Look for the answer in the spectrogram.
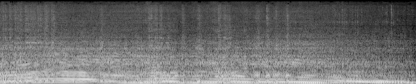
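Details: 1995 Tigershark Monaco 640cc two-stroke jet ski, unrun for over 20 years, started briefly without cooling water: crisp buzz rising and falling with throttle, picking up cleanly and running evenly without choke. Normal running.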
